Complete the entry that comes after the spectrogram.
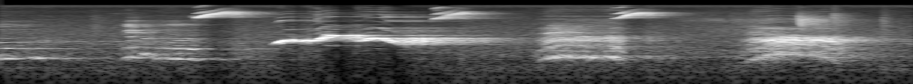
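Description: A bird giving a series of loud, strange, ghostly calls, one every second or so. Several open with a high falling whistle, and the longest and loudest comes about two seconds in.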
